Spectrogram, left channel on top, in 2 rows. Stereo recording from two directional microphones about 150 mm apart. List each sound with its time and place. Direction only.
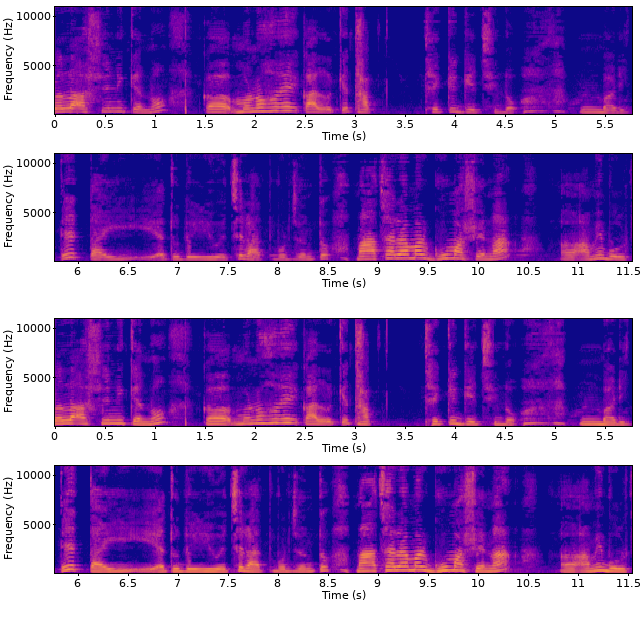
0.0 s speech: 10° right (ahead or behind)
0.4 s speech: 25° right (ahead or behind)
1.5 s speech: centre (ahead or behind)
1.8 s child singing: 30° left (ahead or behind)
2.0 s speech: 5° left (ahead or behind)
3.7 s speech: 15° right (ahead or behind)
